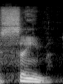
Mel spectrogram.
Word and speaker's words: SIEM: and event management solution, or a SIEM, or a SIM, depending on how you say it.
